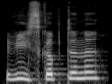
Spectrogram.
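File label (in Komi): "вильскӧбтыны", Komi, female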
